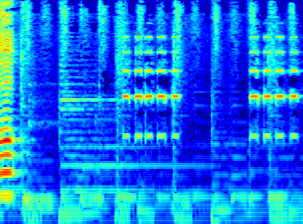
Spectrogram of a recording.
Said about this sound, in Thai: เสียงนาฬิกาได้ดังขึ้น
